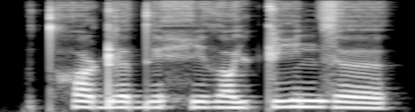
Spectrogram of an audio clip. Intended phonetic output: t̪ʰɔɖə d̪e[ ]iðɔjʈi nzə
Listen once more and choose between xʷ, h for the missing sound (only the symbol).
h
